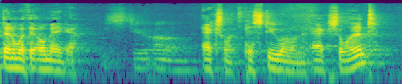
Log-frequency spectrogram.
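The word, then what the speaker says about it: pistuon (πιστεύων): So it's pistuon, pistuon. Because the epsilon and the upsilon form a diphthong. Mm-hmm. But then the omega has to be pronounced by itself because that's not a diphthong. So you have two vowel sounds there.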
